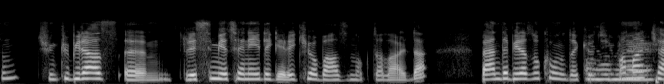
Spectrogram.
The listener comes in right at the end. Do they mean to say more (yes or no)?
no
